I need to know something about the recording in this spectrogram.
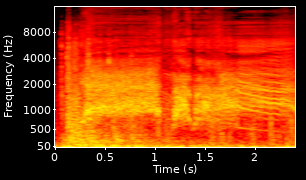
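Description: Cartoon voices screaming and yelling, loud and strained, ending in a drawn-out falling cry.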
